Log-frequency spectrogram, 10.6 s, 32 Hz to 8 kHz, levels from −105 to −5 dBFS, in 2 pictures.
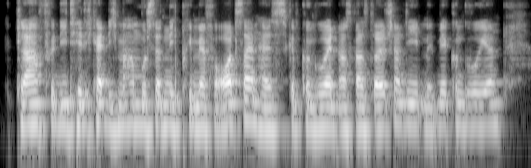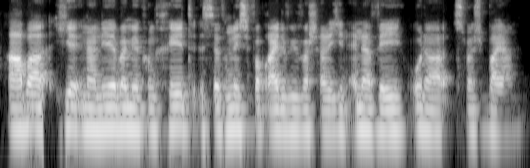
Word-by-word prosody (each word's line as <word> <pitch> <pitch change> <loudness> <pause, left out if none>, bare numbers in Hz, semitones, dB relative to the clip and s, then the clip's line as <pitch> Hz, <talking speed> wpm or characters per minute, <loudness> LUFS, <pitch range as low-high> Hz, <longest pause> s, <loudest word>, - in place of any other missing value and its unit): klar, 130 0 +6
für 135 0 0
die 130 0 -2
Tätigkeit, 130 -1 +3
die - - -4
ich 115 - -3
mache, 125 +1 -3
musst 125 -1 0
du - - +4
halt 130 - -3
nicht 125 0 -3
primär 120 -1 0
vor 120 - -1
Ort - - +7
sein, 145 -1 +3
heißt, 115 0 0
es - - -5
gibt 120 - -7
Konkurrenten 125 0 +1
aus 115 0 -1
ganz 120 0 +1
Deutschland, 125 +3 +2
die 130 -1 -1
mit 115 -1 -9
mir 130 -1 -2
konkurrieren. 130 0 -4 0.3
Aber 120 +1 +5
hier 120 +1 -2
in 120 - -8
der 115 -1 0
Nähe 120 +1 +2
bei 120 0 +1
mir 115 -1 +1
konkret 115 +1 -3
ist 115 0 -4
das 115 -1 -2
noch - - -2
nicht 115 0 +1
verbreitet, 110 -1 0
wie 110 0 -3
wahrscheinlich 110 -1 -4
in 110 - -8
NRW 110 -1 -1
oder 110 -3 -3
zum 110 - -7
Beispiel 110 0 -11
Bayern. 100 -2 -3
115 Hz, 265 wpm, -22 LUFS, 110-125 Hz, 0.3 s, Ort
